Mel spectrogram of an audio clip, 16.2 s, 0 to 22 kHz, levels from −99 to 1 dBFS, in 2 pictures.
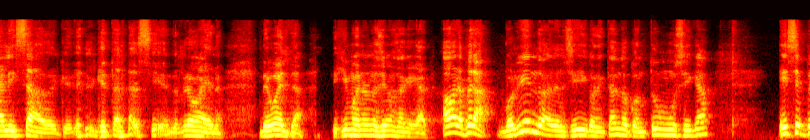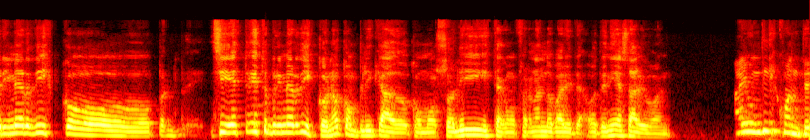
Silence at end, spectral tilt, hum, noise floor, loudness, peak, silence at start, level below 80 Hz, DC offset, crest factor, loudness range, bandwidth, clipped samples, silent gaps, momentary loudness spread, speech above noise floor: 0 s; -7.5 dB/octave; none; -68 dBFS; -14 LUFS; 0 dBFS; 0 s; -60 dBFS; under 0.1%; 14 dB; 3 LU; 12.5 kHz; under 0.1%; none; 9 LU; 54 dB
